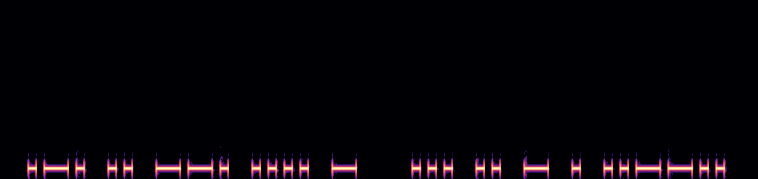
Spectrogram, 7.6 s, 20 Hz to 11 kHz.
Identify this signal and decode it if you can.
Morse code, heard as a keyed tone, about 15 wpm, 700 Hz. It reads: RIGHT SITE?
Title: Sentences from Top 1000 Words - Review Part 4 - 15wpm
